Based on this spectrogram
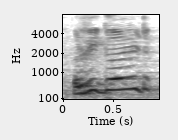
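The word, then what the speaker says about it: wriggled: tiny black creature that रिग्ड about a लॉट रिग्ड डब्ल्यू तो शुरू हो रहा है पर डब्ल्यू थे साइलेंट है ठीक है एस जेली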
